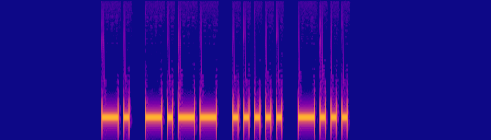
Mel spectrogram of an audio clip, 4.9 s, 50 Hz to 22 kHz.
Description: Morse code, heard as a keyed tone, about 21 wpm, 700 Hz. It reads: NY5B
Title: USA Call Signs - 4 Characters - 22wpm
